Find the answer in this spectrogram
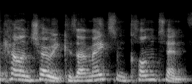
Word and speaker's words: Kalanchoe: cherry actually to be honest i keep saying kalanchoe because i made some content for always kalanchoe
